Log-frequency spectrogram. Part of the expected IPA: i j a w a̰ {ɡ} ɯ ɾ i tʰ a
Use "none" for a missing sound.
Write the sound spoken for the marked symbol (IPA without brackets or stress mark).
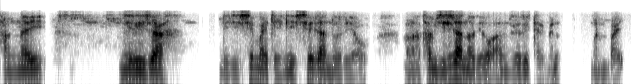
ŋ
